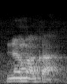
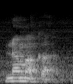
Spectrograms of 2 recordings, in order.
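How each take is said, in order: Both takes have the same delivery.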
